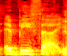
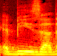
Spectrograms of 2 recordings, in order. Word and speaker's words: Ibiza: it's Ibiza. Saying it wrong. I'm like, I know, but we say Ibiza in the U.S. – Yes, I'm sorry. – I'm so sorry. I know that it should be Ibiza.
